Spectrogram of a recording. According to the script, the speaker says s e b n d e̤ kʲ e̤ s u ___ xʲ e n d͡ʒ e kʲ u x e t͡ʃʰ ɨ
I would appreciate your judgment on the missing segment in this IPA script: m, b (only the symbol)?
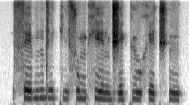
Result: m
